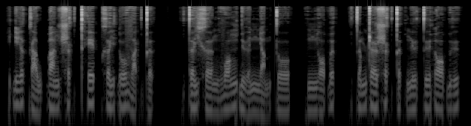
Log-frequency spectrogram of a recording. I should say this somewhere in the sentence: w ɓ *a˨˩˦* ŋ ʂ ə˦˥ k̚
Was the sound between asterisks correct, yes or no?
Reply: no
